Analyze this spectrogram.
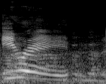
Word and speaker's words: Irae: you say it that's how you say it eay old school metal Christian metal Corps from Washington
